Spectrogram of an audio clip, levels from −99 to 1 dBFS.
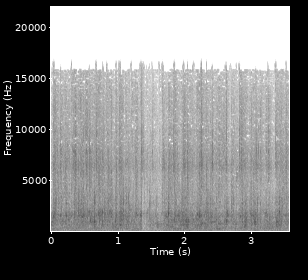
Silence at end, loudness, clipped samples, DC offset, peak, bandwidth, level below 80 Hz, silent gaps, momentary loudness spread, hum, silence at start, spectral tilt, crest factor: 0 s; -35 LUFS; under 0.1%; under 0.1%; -16 dBFS; 17 kHz; -58 dBFS; none; 4 LU; none; 0 s; -1 dB/octave; 20 dB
